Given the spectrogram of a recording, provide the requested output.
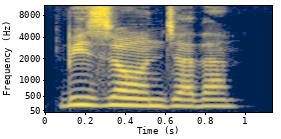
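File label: "bisòngiat", female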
